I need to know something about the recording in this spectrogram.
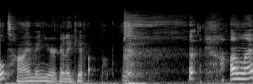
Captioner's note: laughs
